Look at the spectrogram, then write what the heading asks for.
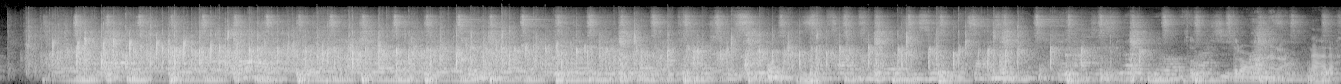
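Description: A crowd applauds steadily for about thirteen seconds as Färjestad defenceman Karl Dahlström is welcomed onto the stage, a dense, loud wash of many hands clapping at once that holds its level before easing slightly toward the end.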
